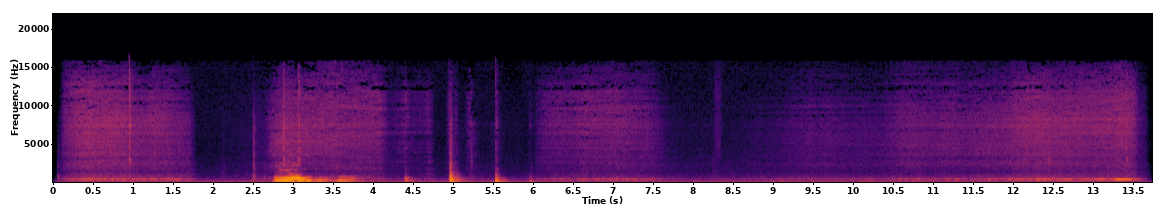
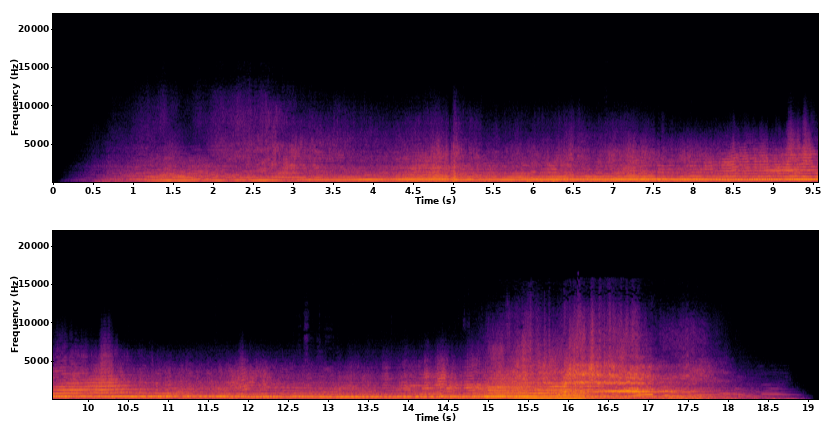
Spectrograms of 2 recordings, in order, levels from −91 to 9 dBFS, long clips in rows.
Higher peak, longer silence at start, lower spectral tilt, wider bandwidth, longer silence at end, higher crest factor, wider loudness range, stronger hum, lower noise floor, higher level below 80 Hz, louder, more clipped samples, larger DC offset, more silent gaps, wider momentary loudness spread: about the same, -4 dBFS vs -2 dBFS; second, 0.1 s vs 0.55 s; about the same, -5.5 dB/octave vs -5 dB/octave; first, 16 kHz vs 12 kHz; second, 0.1 s vs 0.3 s; about the same, 24 dB vs 20 dB; first, 23 LU vs 8 LU; neither; second, -50 dBFS vs -57 dBFS; second, -50 dBFS vs -38 dBFS; second, -26 LUFS vs -22 LUFS; neither; neither; neither; first, 24 LU vs 12 LU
